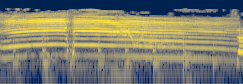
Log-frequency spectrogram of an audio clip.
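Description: A person's single long, high-pitched wailing cry, held for about two seconds and sliding slowly down in pitch, as an exaggerated exclamation in a comic stage exchange.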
